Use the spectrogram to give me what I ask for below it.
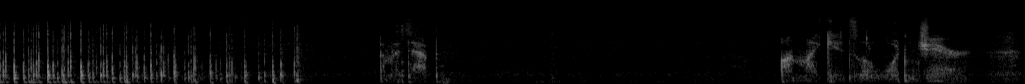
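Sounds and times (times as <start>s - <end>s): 
rapid crisp fingertip tapping on a canister: 0.0s - 3.0s
soft breathy whisper-like sound: 3.8s - 4.6s, 7.3s - 10.2s
speech: 8.1s - 9.8s.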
